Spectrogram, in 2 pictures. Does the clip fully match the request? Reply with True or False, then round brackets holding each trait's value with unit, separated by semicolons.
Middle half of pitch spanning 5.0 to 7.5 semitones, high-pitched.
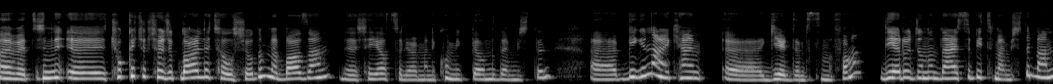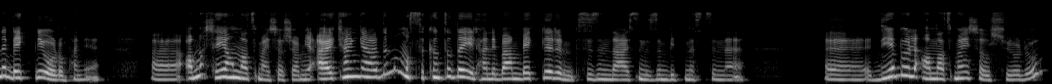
True (5.5 semitones; 260 Hz)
